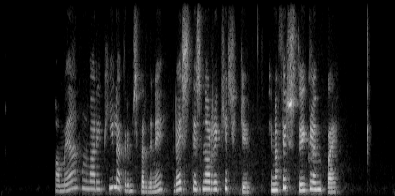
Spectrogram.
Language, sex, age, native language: Icelandic, female, 30-39, Icelandic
